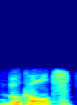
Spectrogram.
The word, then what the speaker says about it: Buchholz: You recently wrote an article quoting economist Todd, I believe the last name is pronounced Buchholz, who said that economic illiteracy is dangerous.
